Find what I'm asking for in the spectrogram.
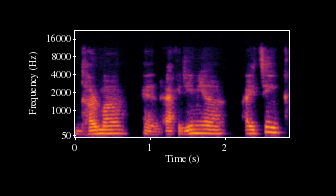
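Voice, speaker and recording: A man speaks with a Bengali accent. His pitch varies in an ordinary way. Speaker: professor. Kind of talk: casual interview. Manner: halting, many fillers.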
